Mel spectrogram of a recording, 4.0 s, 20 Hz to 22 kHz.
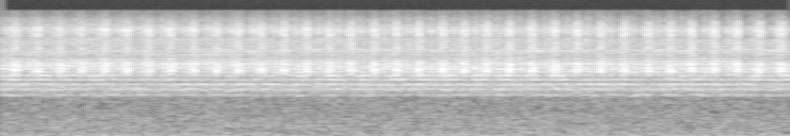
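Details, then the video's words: Tanna viridis cicada singing in Taiwan in May or June, at Lianhuachi or Dasyueshan, recorded with a Sony A7s3 and Rode VideoMic NTG: a dense high buzzing chorus pulsing steadily about three times a second, with no other sounds. "小暮蟬 蟬鳴聲 / Tanna viridis - Cicadas in Taiwan"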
